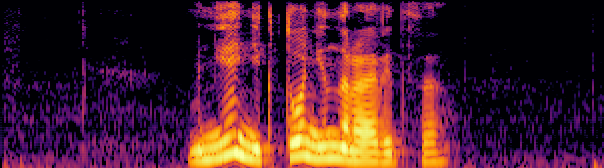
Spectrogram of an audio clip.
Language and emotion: Russian, neutral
